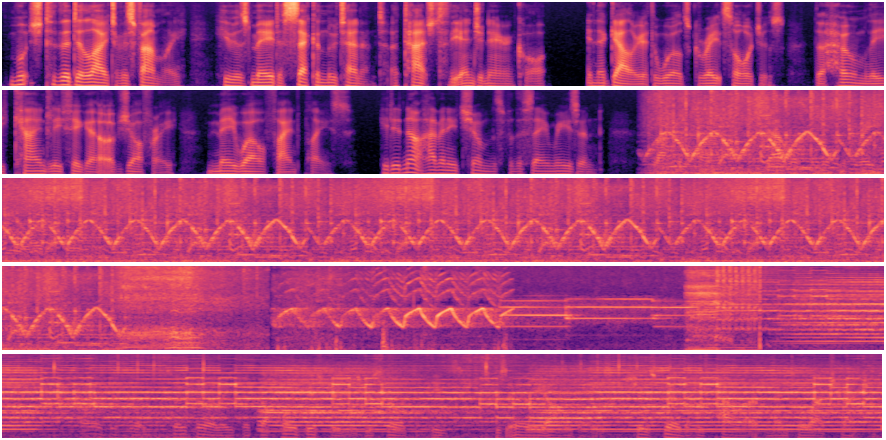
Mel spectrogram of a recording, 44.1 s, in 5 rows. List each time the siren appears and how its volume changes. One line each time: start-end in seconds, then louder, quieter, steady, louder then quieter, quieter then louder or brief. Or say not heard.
15.2-44.0 steady.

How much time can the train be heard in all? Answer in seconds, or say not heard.
10 s.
